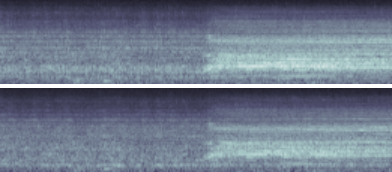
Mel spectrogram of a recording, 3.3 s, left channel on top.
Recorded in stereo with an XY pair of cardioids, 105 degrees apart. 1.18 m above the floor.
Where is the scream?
70° left, 4 m.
